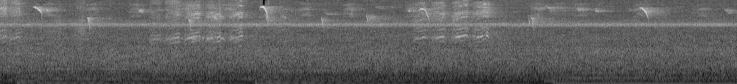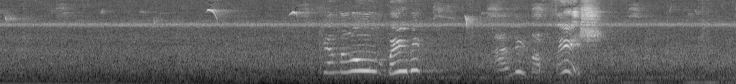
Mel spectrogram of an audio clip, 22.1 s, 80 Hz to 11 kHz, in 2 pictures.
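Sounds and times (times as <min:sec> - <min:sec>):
birds chirping: 0:00.0 - 0:14.5
birds twittering: 0:00.0 - 0:14.5
high-pitched insect drone: 0:00.0 - 0:22.0
river running over rocks: 0:00.0 - 0:22.0.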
